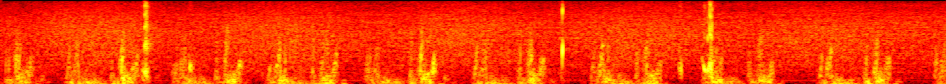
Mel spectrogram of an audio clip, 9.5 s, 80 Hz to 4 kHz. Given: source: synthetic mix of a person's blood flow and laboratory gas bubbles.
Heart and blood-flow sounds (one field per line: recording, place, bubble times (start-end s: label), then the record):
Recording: Doppler ultrasound of blood flow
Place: precordium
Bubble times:
1.40-1.53 s: bubbles
1.87-1.97 s: bubbles
5.58-5.66 s: bubbles
6.78-6.83 s: bubbles
7.00-7.19 s: bubbles
From the record:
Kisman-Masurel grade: 123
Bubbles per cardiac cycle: 1 to 2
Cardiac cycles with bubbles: 10 to 50%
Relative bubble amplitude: loud (0.450 to 0.775)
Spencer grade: 2 (many but less than half of the cardiac periods contain bubble signals, singularly or in groups)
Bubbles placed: only in the low amplitude regions of the cardiac cycle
